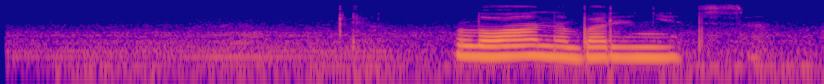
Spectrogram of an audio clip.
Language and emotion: Russian, sad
